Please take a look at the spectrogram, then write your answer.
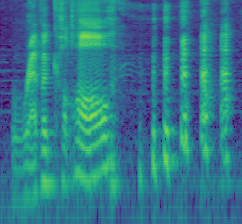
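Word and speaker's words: Revachol: strong forever call uh-huh it pronounces with a hard K unlike other people oh God serious question time this man is no innocent no one is you've said you said rev a call foreign Rags oh so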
